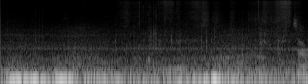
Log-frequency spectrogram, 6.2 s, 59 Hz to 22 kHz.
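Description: A 2009 Ford Crown Victoria Police Interceptor on a test drive, heard from inside the cabin as a steady low engine and road rumble with faint creaks and mechanical noises.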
